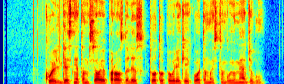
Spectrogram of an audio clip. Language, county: Lithuanian, Alytus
